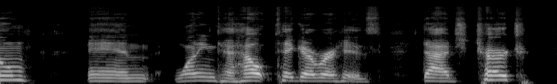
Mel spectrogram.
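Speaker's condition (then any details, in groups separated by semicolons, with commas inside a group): Cerebral palsy; from birth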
